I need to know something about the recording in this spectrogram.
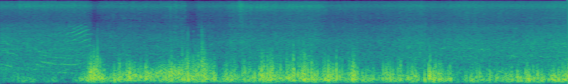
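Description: Waves splash and wash against rocks.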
